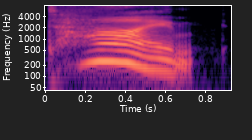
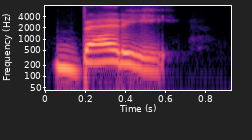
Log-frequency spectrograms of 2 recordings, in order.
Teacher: All of the examples that I've given you, the aspirated T at the beginning, time, and the flap T in the middle, Betty, all of them can be pronounced with a regular T.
